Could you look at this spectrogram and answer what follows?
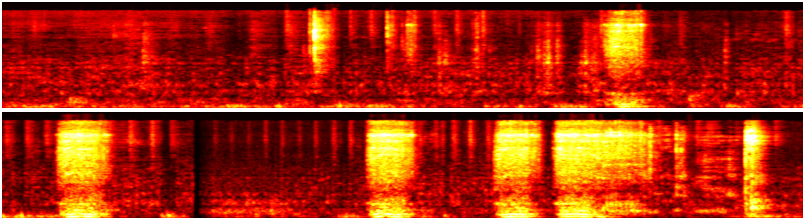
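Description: A sewing machine stitches a folded fabric band in short, separate bursts of loud whirring, with quiet gaps of fabric handling between runs.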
